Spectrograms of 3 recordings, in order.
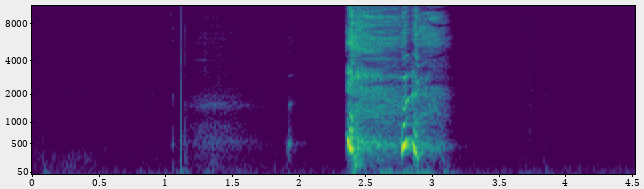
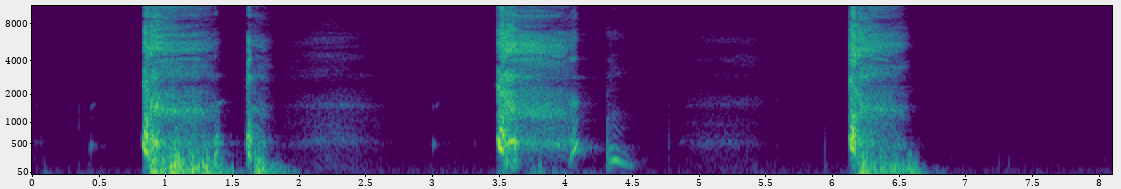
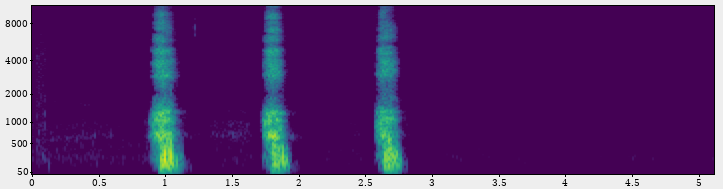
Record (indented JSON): {
  "cough_length": "4.5 s",
  "cough_amplitude": 21023,
  "cough_signal_mean_std_ratio": 0.22,
  "three_cough_length": "8.1 s",
  "three_cough_amplitude": 25507,
  "three_cough_signal_mean_std_ratio": 0.32,
  "exhalation_length": "5.1 s",
  "exhalation_amplitude": 28245,
  "exhalation_signal_mean_std_ratio": 0.21,
  "survey_phase": "beta (2021-08-13 to 2022-03-07)",
  "age": "45-64",
  "gender": "Female",
  "wearing_mask": "No",
  "symptom_cough_any": true,
  "symptom_runny_or_blocked_nose": true,
  "symptom_shortness_of_breath": true,
  "symptom_sore_throat": true,
  "symptom_fatigue": true,
  "symptom_headache": true,
  "symptom_change_to_sense_of_smell_or_taste": true,
  "symptom_loss_of_taste": true,
  "symptom_onset": "4 days",
  "smoker_status": "Never smoked",
  "respiratory_condition_asthma": true,
  "respiratory_condition_other": false,
  "recruitment_source": "Test and Trace",
  "submission_delay": "2 days",
  "covid_test_result": "Positive",
  "covid_test_method": "RT-qPCR",
  "covid_ct_value": 10.9,
  "covid_ct_gene": "ORF1ab gene",
  "covid_ct_mean": 11.8,
  "covid_viral_load": "140000000 copies/ml",
  "covid_viral_load_category": "High viral load (>1M copies/ml)"
}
